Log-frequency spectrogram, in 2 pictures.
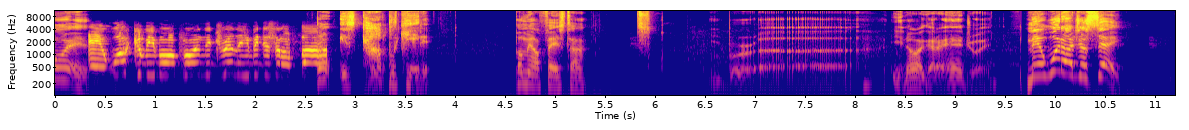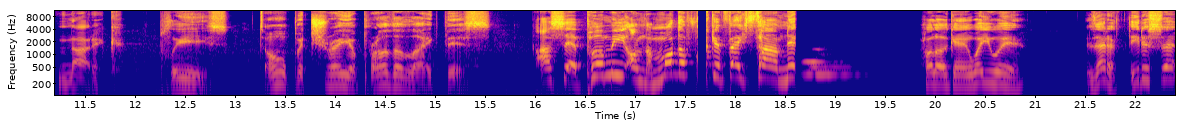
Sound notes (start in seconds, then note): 18.6 facetime answer noise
